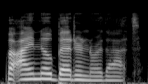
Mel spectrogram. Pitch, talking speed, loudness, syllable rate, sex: 215 Hz, 245 wpm, -16 LUFS, 5.3 syllables/s, female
